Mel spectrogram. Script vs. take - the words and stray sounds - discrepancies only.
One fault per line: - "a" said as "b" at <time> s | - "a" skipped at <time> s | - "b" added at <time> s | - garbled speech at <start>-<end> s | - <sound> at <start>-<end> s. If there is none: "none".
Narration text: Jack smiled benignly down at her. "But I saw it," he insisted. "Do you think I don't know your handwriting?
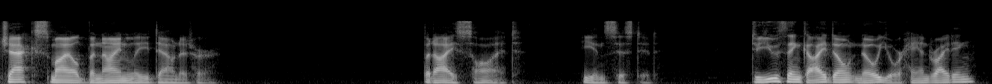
none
